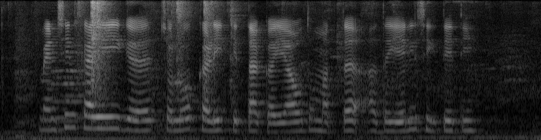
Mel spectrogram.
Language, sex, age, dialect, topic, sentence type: Kannada, female, 25-30, Dharwad Kannada, agriculture, question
